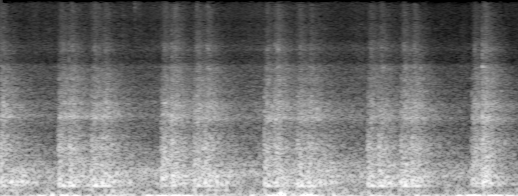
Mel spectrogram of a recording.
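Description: Tobu Railway train running past at speed, its wheels clacking over the rail joints about once a second as each car goes by, over a steady rumble.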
